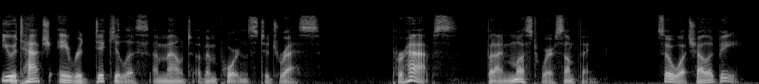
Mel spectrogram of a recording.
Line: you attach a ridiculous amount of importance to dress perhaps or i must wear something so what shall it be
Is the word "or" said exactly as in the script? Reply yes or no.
no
